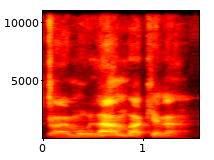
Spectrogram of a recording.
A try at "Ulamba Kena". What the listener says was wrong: Okay, drop M. Ulamba Kena. Ulamba Kena. Also, you can say Mulamba Kena is okay, but Ulamba Kena, that. So you have two options. You can either say Mulamba Kena, Ulamba Kena Lamba, Ulamba Kena, that's for me the most correct.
